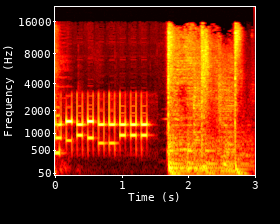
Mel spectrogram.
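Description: A quick run of about ten touch-tone dial beeps in steady rhythm, a brief pause, then a loud burst of harsh modem handshake screeching and hissing typical of a dial-up internet connection.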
